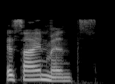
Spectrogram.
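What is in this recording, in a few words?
"assignments", British English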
